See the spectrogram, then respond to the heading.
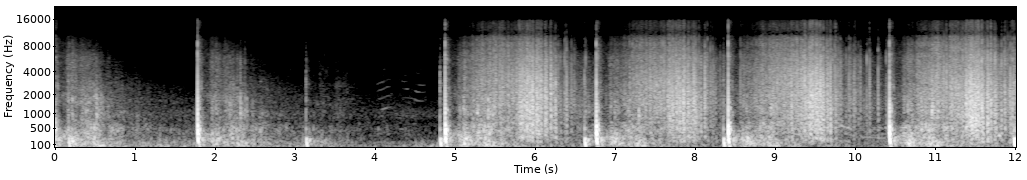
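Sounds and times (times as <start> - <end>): firework bangs: 4.8 - 12.0
firework crackle: 4.8 - 12.0.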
